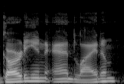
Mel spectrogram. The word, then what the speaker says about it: guardian ad litem: Is it guardian ad litem? – Yes, that was correct.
